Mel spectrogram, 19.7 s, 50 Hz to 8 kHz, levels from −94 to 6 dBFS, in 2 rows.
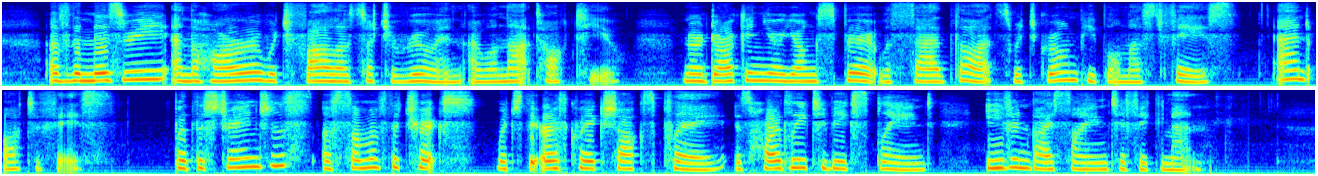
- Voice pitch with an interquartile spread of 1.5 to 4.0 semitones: Yes, average, 2.8 semitones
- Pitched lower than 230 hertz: No, high, 240 Hz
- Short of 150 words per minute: No, average, 170 wpm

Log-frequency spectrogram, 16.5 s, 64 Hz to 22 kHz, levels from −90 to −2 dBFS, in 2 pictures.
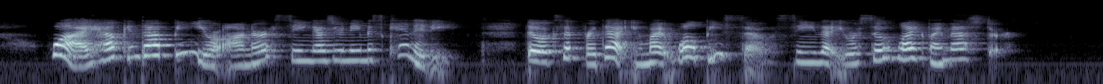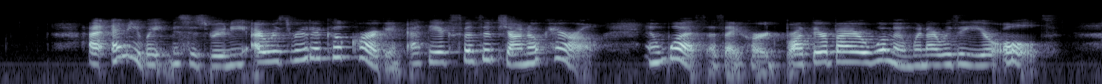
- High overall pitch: Yes, very high, 310 Hz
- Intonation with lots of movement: Yes, wide, 5.8 semitones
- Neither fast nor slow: No, fast, 225 wpm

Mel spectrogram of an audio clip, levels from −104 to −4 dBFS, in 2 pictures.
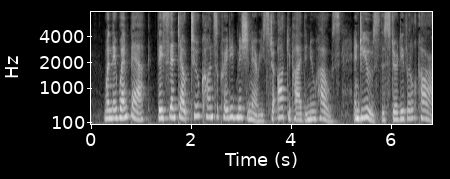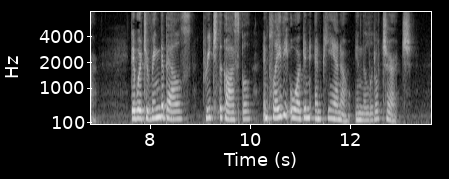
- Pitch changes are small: No, average, 3.6 semitones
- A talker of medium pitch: No, high, 210 Hz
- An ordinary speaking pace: Yes, average, 175 wpm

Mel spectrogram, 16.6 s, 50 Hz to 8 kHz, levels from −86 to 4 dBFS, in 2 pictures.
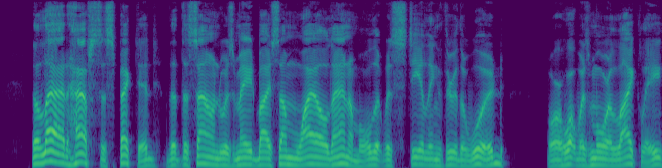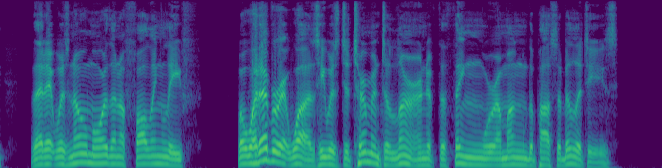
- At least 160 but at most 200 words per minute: Yes, average, 180 wpm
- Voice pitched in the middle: No, low, 115 Hz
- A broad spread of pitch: No, average, 3.2 semitones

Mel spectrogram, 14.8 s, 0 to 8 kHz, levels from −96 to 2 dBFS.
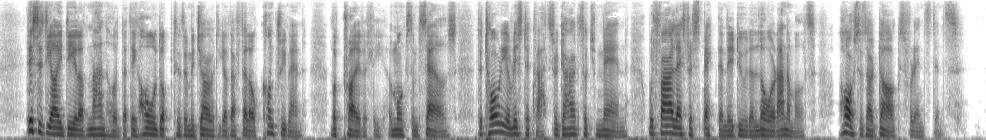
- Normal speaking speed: Yes, average, 170 wpm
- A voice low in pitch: Yes, low, 110 Hz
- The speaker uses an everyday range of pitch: Yes, average, 4.2 semitones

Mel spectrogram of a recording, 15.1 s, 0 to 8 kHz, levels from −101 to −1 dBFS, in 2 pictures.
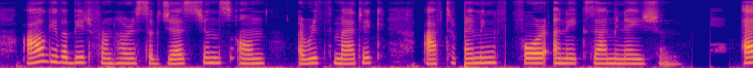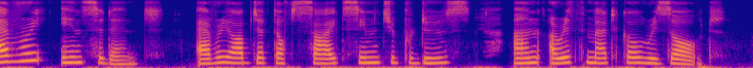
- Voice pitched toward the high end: Yes, high, 220 Hz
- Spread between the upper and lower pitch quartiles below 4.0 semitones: Yes, narrow, 2.4 semitones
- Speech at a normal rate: No, slow, 105 wpm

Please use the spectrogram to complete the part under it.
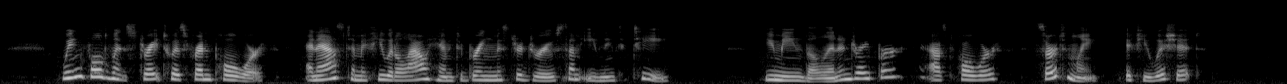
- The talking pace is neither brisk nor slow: Yes, average, 165 wpm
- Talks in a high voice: Yes, high, 220 Hz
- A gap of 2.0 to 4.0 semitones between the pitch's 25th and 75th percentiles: No, average, 4.9 semitones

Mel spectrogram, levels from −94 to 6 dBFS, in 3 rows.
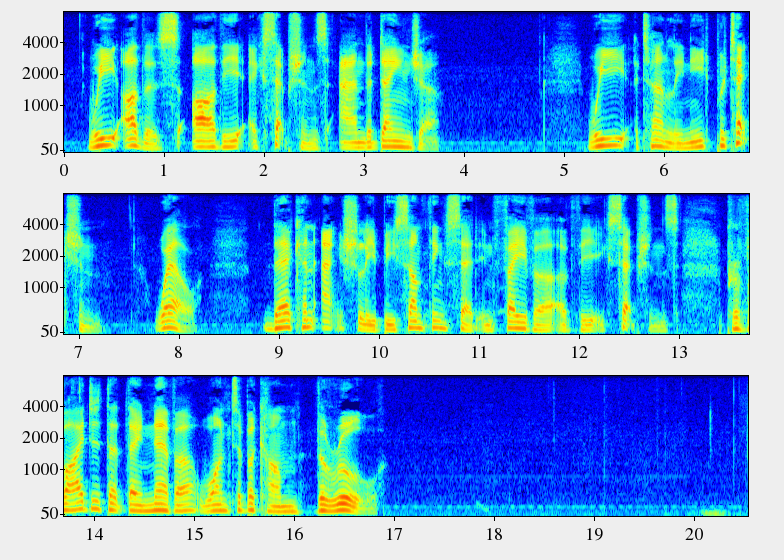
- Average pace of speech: No, slow, 100 wpm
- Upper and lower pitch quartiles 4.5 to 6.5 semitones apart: Yes, average, 5.1 semitones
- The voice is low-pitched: Yes, low, 120 Hz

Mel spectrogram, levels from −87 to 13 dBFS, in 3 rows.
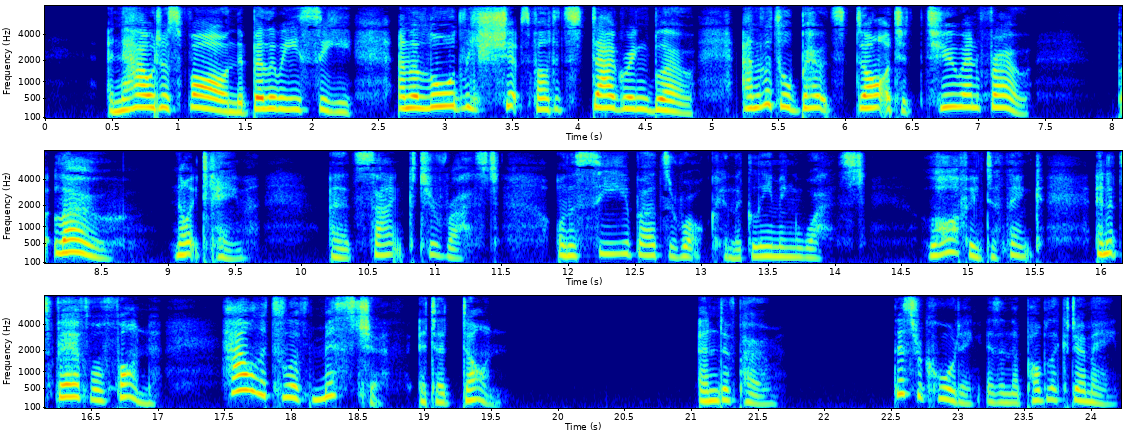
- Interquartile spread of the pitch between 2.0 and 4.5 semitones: No, wide, 5.6 semitones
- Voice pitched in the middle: No, very high, 250 Hz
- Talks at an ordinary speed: Yes, average, 145 wpm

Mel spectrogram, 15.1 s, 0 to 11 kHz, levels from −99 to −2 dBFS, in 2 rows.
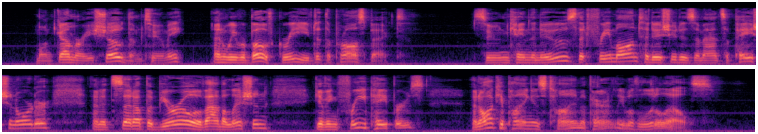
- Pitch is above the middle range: No, medium, 150 Hz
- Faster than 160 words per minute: Yes, average, 170 wpm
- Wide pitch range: Yes, wide, 6.8 semitones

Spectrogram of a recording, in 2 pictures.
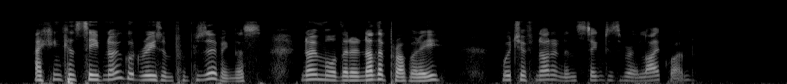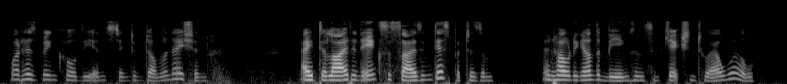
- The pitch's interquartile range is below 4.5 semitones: Yes, average, 3.0 semitones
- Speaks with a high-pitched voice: Yes, high, 200 Hz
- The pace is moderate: Yes, average, 180 wpm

